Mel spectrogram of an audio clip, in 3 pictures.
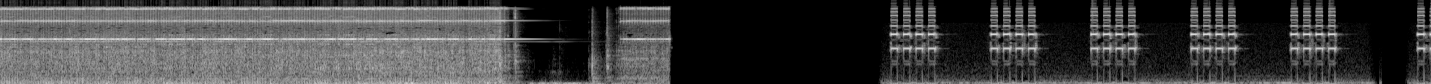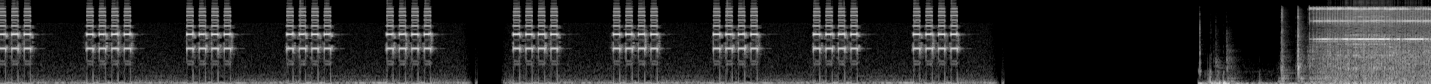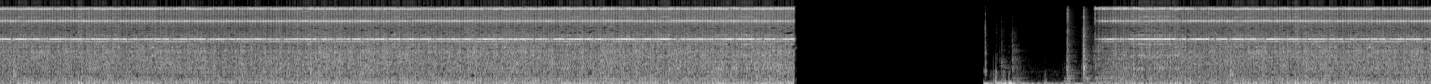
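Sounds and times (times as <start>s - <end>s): digital alarm clock beeping: 0.0s - 5.6s, 8.9s - 13.4s, 14.2s - 18.7s, 19.4s - 24.0s, 27.4s - 36.6s, 39.6s - 42.9s
mechanical alarm clock ringing: 0.0s - 6.7s, 27.4s - 36.6s, 39.6s - 42.9s.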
